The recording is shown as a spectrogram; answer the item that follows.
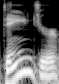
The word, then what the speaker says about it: danger: danger and anger so with danger we hear the J sound danger there's no nasal sound there's no it's a regular n Dane J with a J sound like jump and Juice danger but we see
